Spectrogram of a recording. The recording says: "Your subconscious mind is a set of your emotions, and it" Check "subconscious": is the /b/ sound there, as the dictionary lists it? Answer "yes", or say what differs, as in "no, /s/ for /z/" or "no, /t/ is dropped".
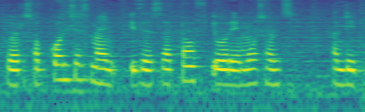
yes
